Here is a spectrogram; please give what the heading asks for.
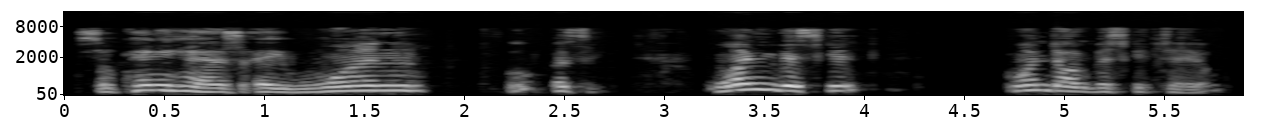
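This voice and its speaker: A woman's voice: medium pitch, animated, measured pace, warm tone, highs cut off. A woman kindergarten teacher reading a picture book aloud to young children and explaining it simply as she goes.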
